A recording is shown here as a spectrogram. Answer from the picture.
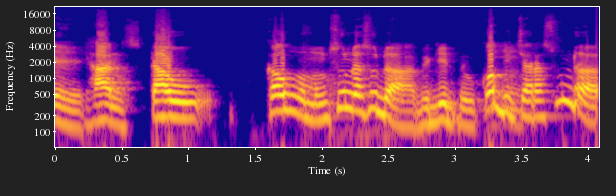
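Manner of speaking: ordinary delivery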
